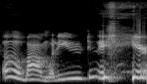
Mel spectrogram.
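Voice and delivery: high-pitched, mildly put-off, thrown exclamation. Retelling an episode, quoting Buffy to her mom: imitating put-off Buffy. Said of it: "not maybe annoyed, but, like, put off".

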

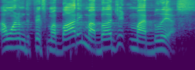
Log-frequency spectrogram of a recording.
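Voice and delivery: American Southern US accent. A Bostonian talking about praying, slipping into a Southern accent. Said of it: "doing that accent on purpose or am I Southern".

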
